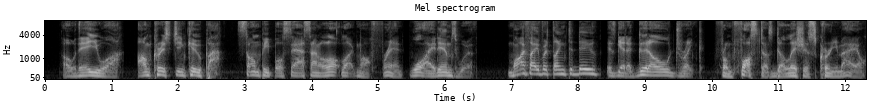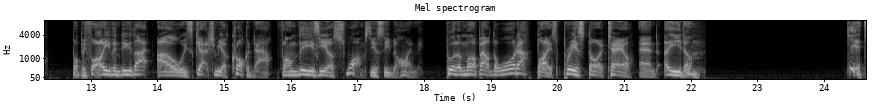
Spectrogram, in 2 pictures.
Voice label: Character Range; Reel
